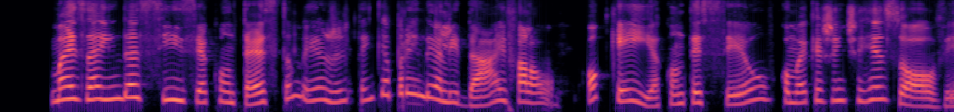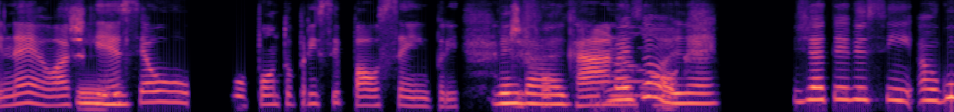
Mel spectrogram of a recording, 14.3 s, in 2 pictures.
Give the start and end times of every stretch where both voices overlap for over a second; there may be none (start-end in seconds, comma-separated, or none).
11.0-12.2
